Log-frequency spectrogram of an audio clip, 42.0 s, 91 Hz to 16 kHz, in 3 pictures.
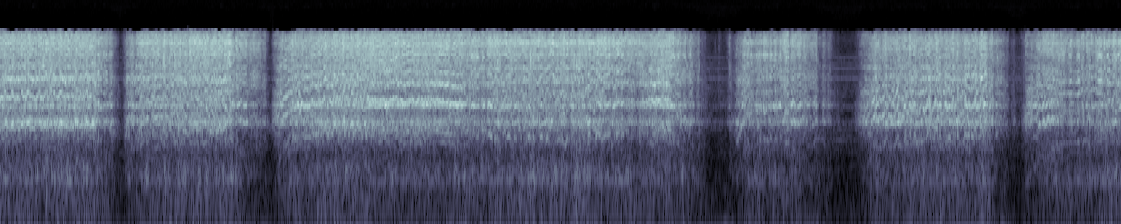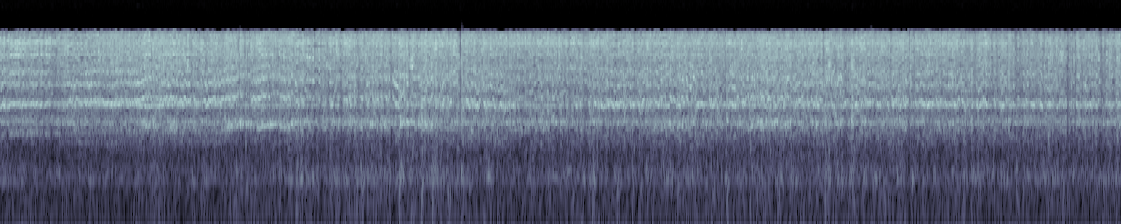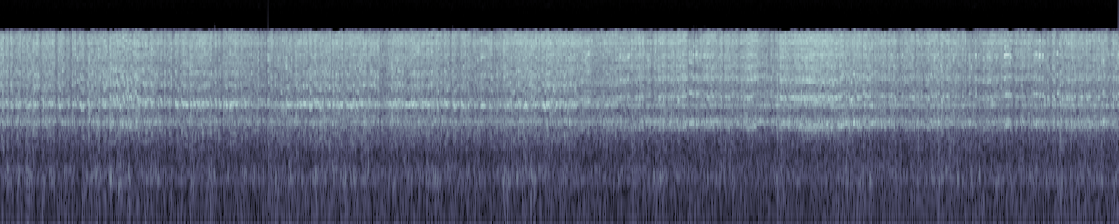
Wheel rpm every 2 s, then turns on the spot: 170, 130, 180, 200, 100, 70, 110, 190, 210, 220, 200, 200, 200, 200, 200, 200, 200, 200, 230, 230, 230.
none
